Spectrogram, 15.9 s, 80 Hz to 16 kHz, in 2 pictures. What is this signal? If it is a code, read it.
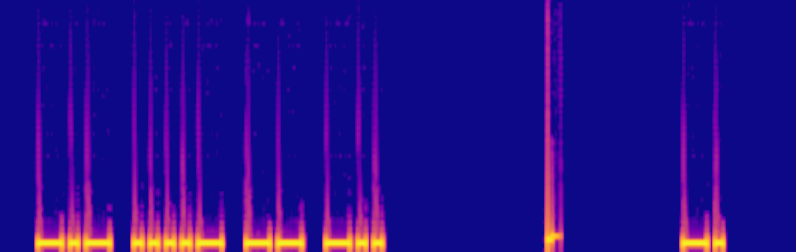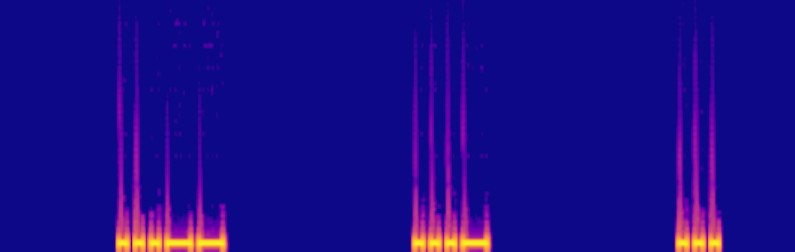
Morse code, heard as a keyed tone, about 15 wpm, spaced as for 6 wpm, 700 Hz. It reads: K4MD N3VS
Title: USA Call Signs - 4 Characters - 8x Character Spacing - 15wpm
